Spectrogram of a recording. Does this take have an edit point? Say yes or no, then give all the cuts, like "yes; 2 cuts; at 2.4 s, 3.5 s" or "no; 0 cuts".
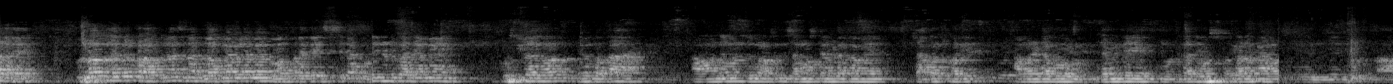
no; 0 cuts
